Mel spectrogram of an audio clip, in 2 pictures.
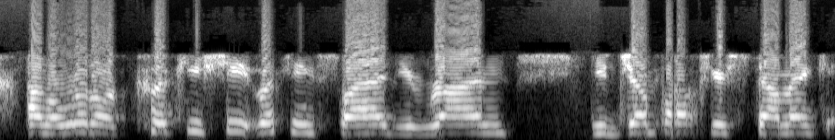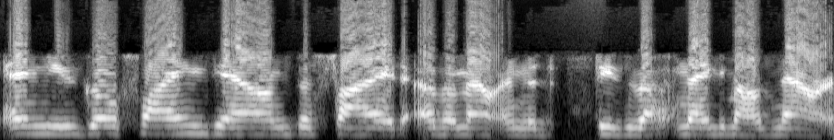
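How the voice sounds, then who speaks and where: A woman talks at a moderate pace with fairly even intonation, the sound dry with no echo against a quiet background. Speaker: guest. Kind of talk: interview answer.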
